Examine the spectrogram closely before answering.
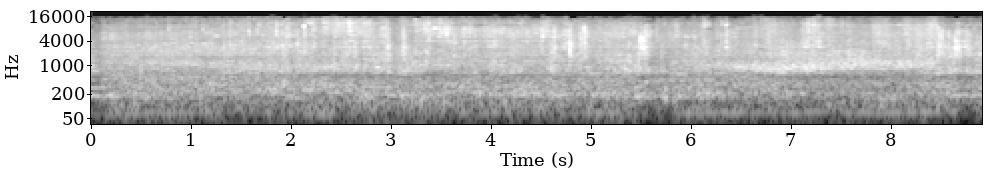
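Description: Rocks and dirt scrape and knock against an excavator bucket.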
